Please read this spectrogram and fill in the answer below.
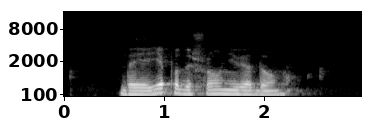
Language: Belarusian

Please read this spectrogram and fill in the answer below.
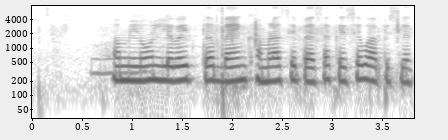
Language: Magahi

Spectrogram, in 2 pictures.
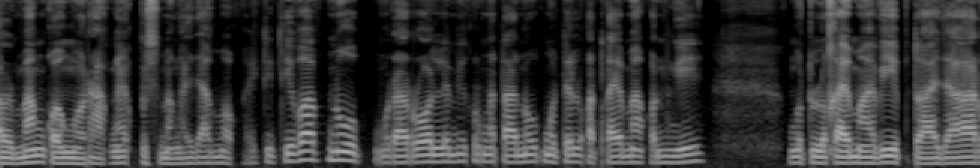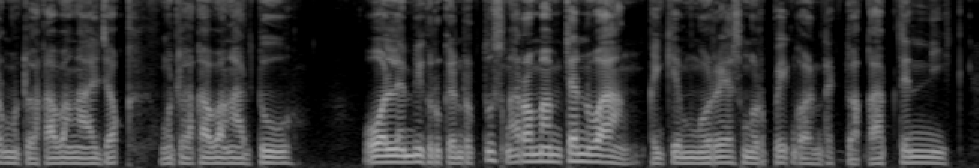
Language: Sulka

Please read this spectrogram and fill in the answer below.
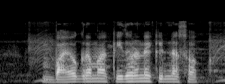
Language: Bangla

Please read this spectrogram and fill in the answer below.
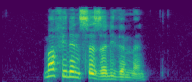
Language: Kabyle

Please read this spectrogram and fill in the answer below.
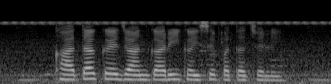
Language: Bhojpuri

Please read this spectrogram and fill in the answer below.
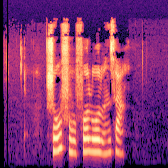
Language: Chinese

